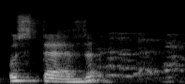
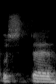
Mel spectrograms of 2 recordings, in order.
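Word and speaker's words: أستاذ: Okay, but this Hamza is permanent. Ustadh will not change regardless of the word that comes before it, right? So this word Ustadh will not change in pronunciation regardless of what comes before. You understand? The pronunciation of the U will stay the same all the time.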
